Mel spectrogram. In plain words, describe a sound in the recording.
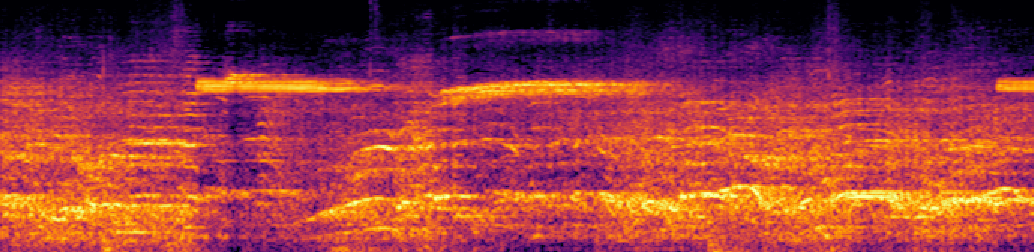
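A man shouts instructions nearby.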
